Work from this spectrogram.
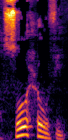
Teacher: Untuk shad dan ha ini dhammah berjejer. Nah, kalau dhammah itu harus monyong.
